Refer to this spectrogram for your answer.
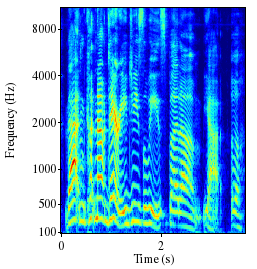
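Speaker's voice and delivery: normal talking voice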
